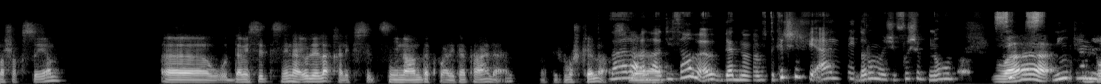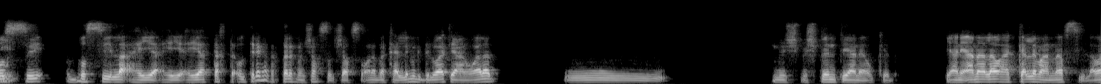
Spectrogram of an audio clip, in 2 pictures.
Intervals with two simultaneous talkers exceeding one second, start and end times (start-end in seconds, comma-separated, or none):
9.9-11.2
